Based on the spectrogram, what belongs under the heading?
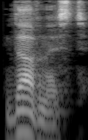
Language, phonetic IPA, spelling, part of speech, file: Russian, [ˈdavnəsʲtʲ], давность, noun, Ru-давность.ogg
- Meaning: remoteness (in time), antiquity; long standing; time limitation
